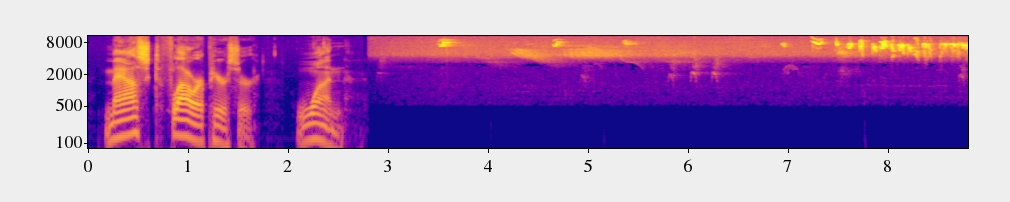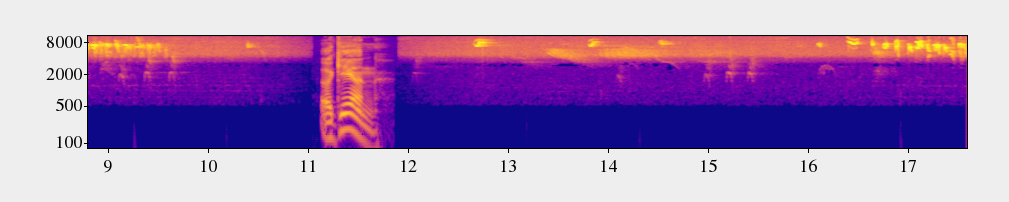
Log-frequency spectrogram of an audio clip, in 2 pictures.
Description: Masked Flowerpiercer, Birds of Ecuador; S. America

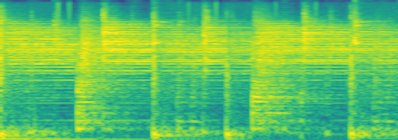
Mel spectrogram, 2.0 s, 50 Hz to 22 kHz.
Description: chique 120, loops, 120bpm; Sound Effect Library

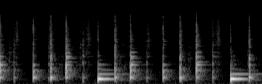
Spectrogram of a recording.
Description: bongos 120; latin; 120bpm

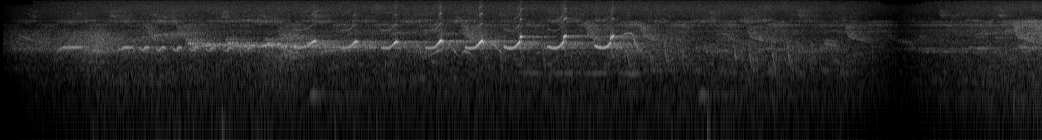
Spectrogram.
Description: Accipiter poliogaster, call; S. America; Eastern Lowlands

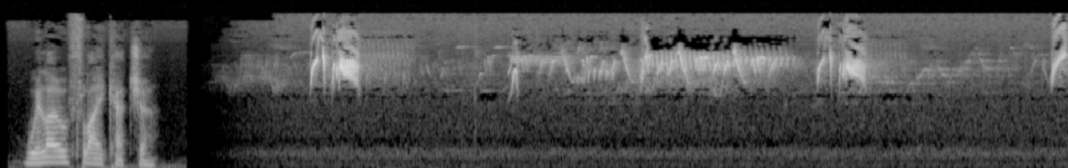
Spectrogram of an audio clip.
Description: Willow Flycatcher; North America

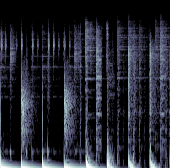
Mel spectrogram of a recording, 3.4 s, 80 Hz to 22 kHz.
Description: techno 140

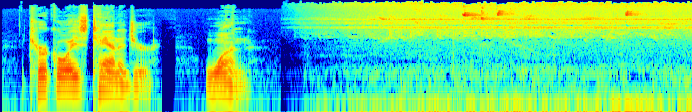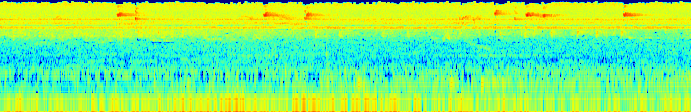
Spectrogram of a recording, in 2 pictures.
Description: Turquoise Tanager; S. America; Eastern Lowlands

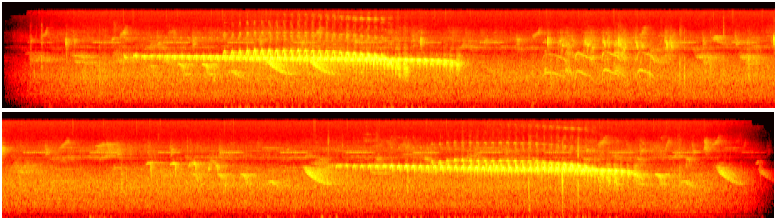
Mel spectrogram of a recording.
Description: Myrmoborus leucophrys, duet; S. America; Eastern Lowlands

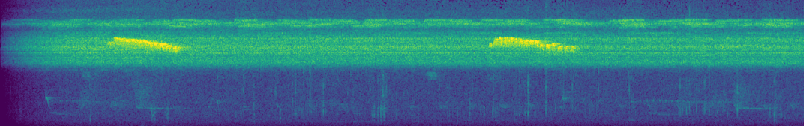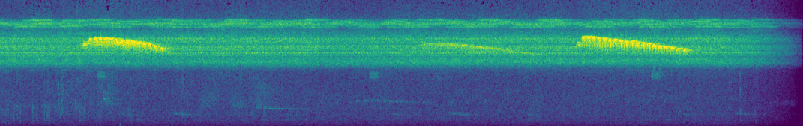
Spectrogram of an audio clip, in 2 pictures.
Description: Epinecrophylla fjeldsaai, song; S. America; Eastern Lowlands

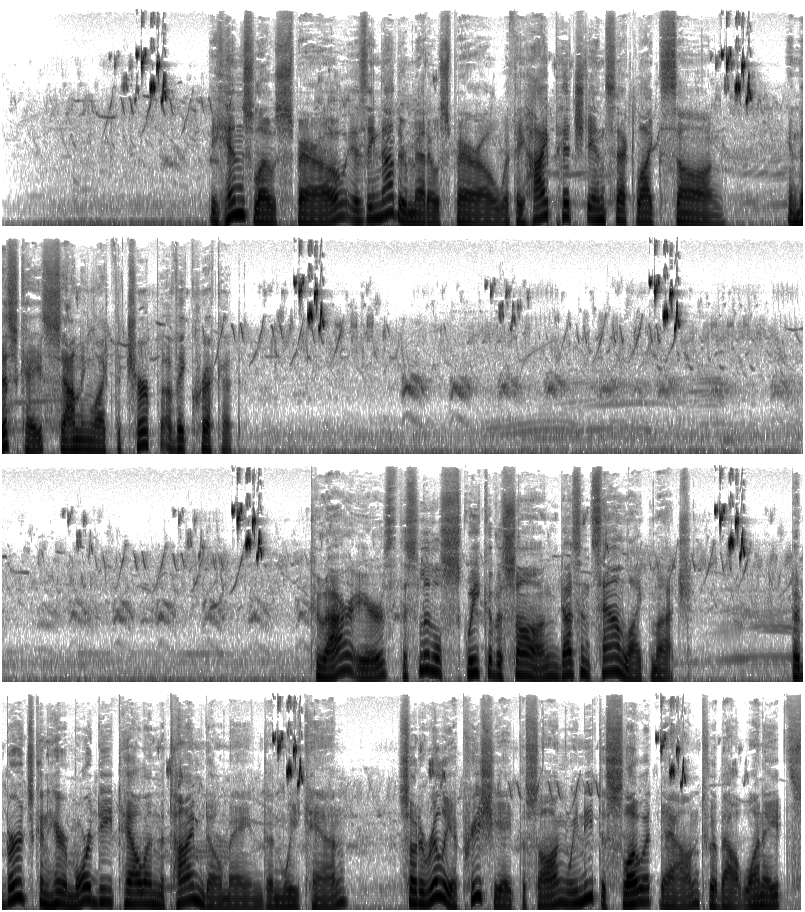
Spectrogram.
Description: Henslows Sparrow; North America; Common Western Species; Know Your Bird Sounds

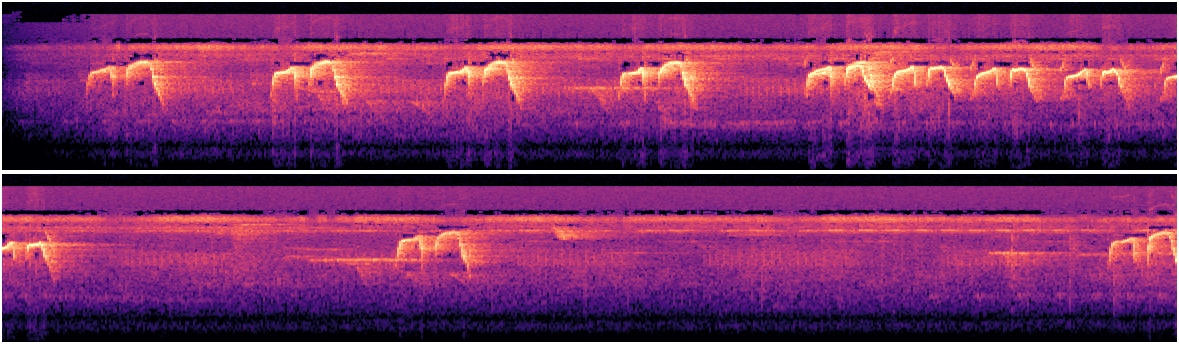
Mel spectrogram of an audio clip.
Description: Dot-Backed Antbird; S. America

